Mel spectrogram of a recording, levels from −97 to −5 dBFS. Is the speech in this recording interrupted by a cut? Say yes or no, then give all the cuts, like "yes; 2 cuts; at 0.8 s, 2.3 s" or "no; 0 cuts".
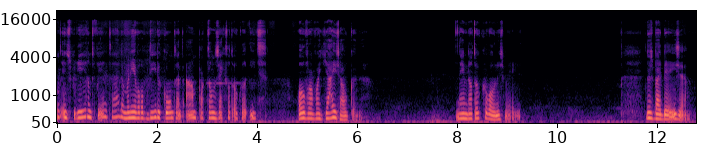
no; 0 cuts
